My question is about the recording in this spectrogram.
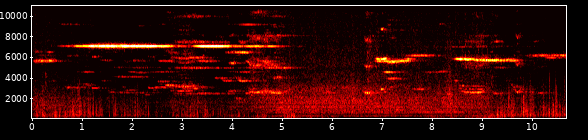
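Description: Slow-moving train rolling by, a KuMoYa 143 electric service car hauling 209 series EMU cars, with the steady rumble of wheels on rail and high-pitched wheel squeal that keeps coming and going, thickest in the first three seconds and again near the end.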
